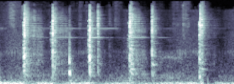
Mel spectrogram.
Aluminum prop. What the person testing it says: it all looks solid and metal and it sounds solid metal which is great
